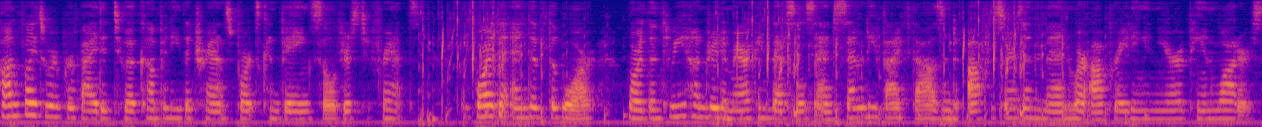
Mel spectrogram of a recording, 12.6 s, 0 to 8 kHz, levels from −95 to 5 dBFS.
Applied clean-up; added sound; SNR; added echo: none; Gurgling; 11 dB; reverberation time 0.2 s.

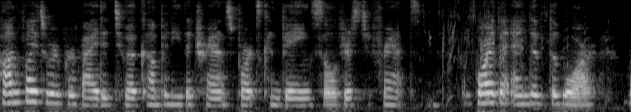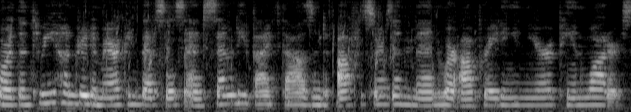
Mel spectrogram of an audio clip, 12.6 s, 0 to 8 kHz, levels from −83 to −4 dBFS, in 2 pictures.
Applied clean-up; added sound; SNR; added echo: neural separator model SepFormer DNS4.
